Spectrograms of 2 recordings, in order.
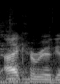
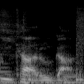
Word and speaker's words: Ikaruga: I've always called it Ikaruga. Am I saying it wrong? Yo, definitely. Yes. It's Japanese phonetics. Yes. Ikaruga. Yeah. What do I know? not Japanese. Right. So yeah, anyway, Ikaruga, which would be more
